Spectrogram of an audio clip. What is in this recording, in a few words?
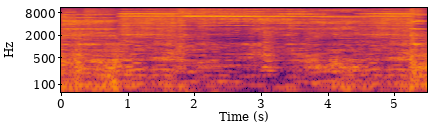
Flange, train; R110B; OpenBVE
